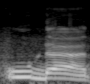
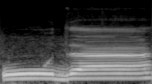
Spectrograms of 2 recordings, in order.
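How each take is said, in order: First: The d is heavy and thick. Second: The d is light and thin. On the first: The speaker calls it wrong. "bukan uda" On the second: The speaker calls it right. "uda tipis jadinya"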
